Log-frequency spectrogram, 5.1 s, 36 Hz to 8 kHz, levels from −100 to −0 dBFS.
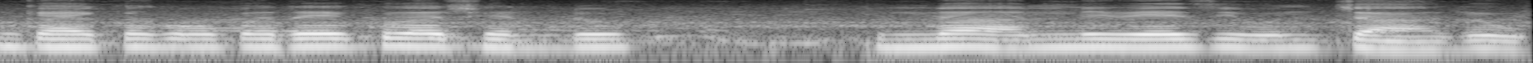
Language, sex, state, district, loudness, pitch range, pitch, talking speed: Telugu, male, Andhra Pradesh, Krishna, -15 LUFS, 135-145 Hz, 140 Hz, 80 wpm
